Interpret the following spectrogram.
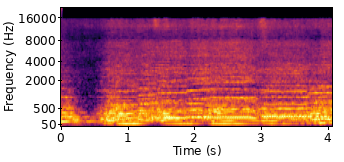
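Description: Orchestra of bowed strings and brass playing a hymn in slow, held chords, with a short break between phrases just after the start.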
